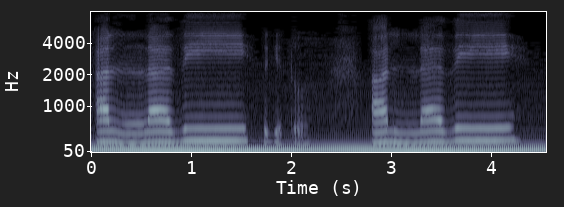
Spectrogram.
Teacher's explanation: jadi pakai ujung lidah dan dipanjangkan dua harokat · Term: huruf zal, huruf dzal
